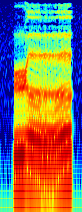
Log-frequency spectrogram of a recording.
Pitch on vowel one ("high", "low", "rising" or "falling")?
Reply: low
